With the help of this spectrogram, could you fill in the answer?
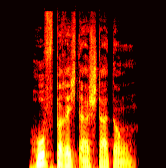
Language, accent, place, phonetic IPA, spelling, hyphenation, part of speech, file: German, Germany, Berlin, [ˈhoːfbəˌʁɪçtʔɛɐ̯ˌʃtatʊŋ], Hofberichterstattung, Hof‧be‧richt‧er‧stat‧tung, noun, De-Hofberichterstattung.ogg
- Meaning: 1. reporting from a royal or princely court 2. journalism, highly supportive of a powerful person or institution (a government, a party, etc.)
